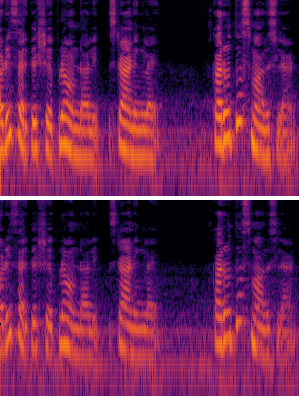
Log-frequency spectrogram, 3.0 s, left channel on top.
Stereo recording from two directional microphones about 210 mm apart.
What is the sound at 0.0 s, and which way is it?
A woman's voice, 50° left (ahead or behind).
